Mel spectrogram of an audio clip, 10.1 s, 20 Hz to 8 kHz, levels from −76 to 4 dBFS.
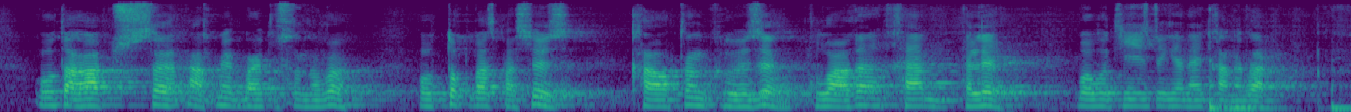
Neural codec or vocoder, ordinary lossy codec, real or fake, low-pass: codec, 44.1 kHz, 7.8 kbps, Pupu-Codec; none; fake; 7.2 kHz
